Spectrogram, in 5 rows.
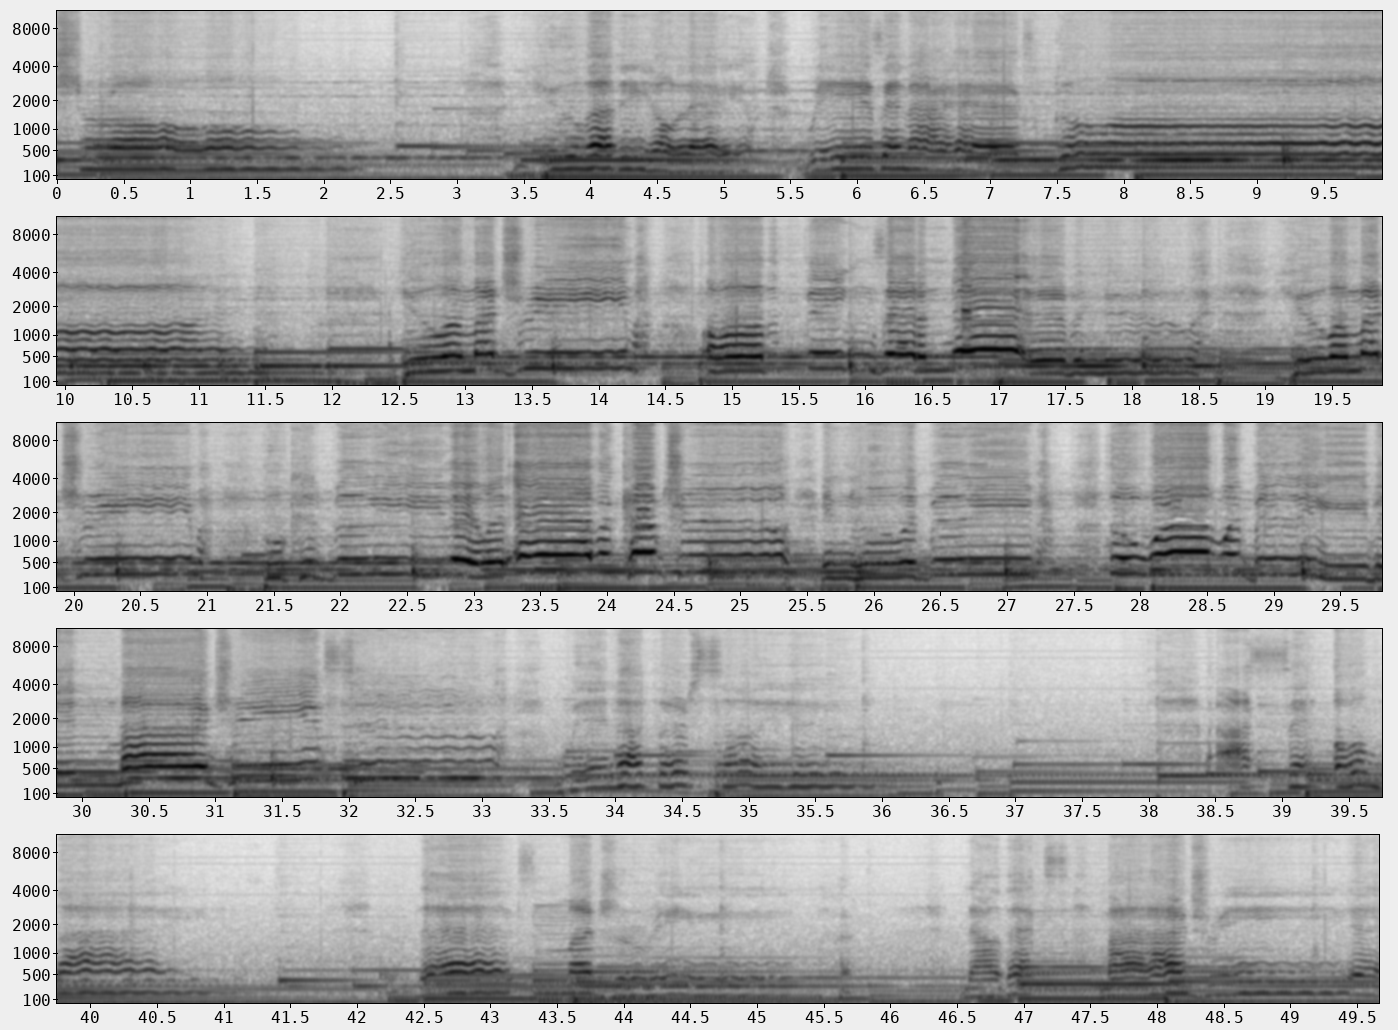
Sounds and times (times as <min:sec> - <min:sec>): Inside, small room: 0:00.0 - 0:49.6
Music: 0:00.0 - 0:49.6.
